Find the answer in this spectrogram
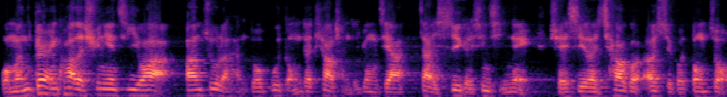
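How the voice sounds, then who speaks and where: Noticeable background noise sits behind a man talking at a moderate pace. His pitch varies in an ordinary way. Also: medium pitch for a man. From Hong Kong. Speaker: startup founder and jump rope athlete. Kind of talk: startup pitch. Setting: remote video link.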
